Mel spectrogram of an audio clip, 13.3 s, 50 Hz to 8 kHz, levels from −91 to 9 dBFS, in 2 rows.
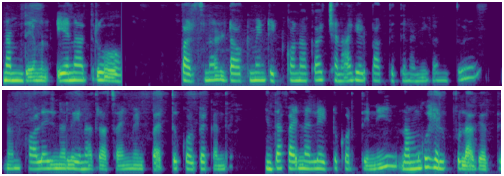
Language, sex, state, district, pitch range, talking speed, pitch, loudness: Kannada, female, Karnataka, Bellary, 235-265 Hz, 115 wpm, 250 Hz, -17 LUFS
